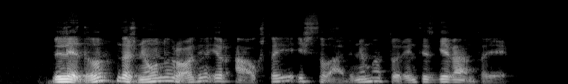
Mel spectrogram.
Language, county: Lithuanian, Šiauliai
